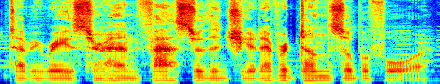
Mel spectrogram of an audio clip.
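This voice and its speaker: A man's voice: deep voice, normal speed, vocal fry, bright, forceful tone. A man reading scripted narration for a visual novel. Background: faint music.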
